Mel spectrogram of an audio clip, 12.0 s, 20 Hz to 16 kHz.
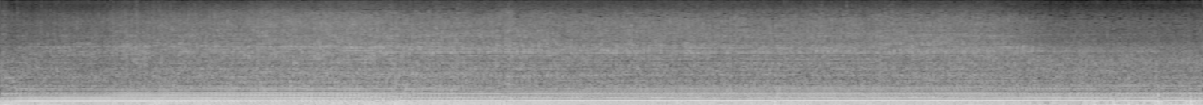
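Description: A Volvo 740 fitted with rear coilovers drives along with a steady, loud engine drone and road hum heard from inside the car, with no talking.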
